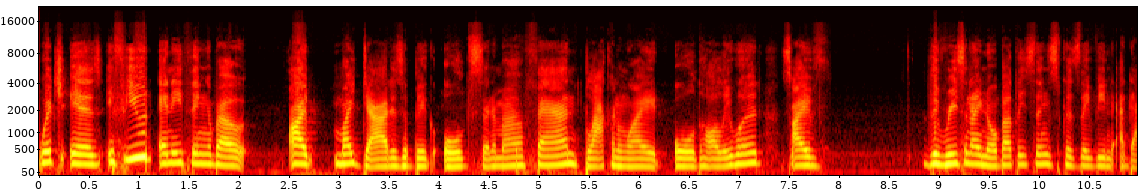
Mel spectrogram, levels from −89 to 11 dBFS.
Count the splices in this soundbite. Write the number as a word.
three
